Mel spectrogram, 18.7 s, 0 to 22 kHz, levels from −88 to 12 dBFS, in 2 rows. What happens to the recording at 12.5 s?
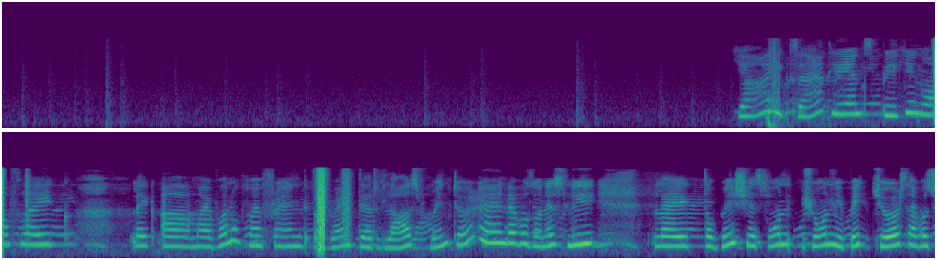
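At 12.42 s a wireless microphone noise hit breaks in and lasts until 12.61 s. The analogue FM radio link fades as reflected signals cancel each other, so receiver noise rises and is heard as a brief swish of static. On a spectrogram this shows as a broadband smear of noise lasting about 0.19 s and filling the band up to the 8 kHz ceiling of the call processing.

Through the same moment, the echo with no canceller continues as it does across the whole clip. The far end's loudspeaker is picked up by its microphone, and nothing removes it, so each phrase returns about a third of a second later as a thinner copy at about 18 dB below the speech. A spectrogram shows faint duplicated harmonic patterns trailing each syllable.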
